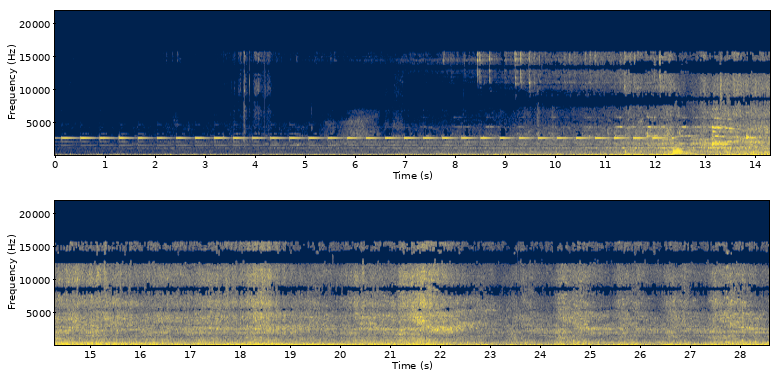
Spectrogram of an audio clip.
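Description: Grade-crossing bells ring as a BNSF freight train approaches, the train's rumble growing steadily louder. About twelve seconds in, the lead diesel locomotive's horn drops in pitch as it passes close by. The locomotives and double-stack container cars then roll past with a heavy rumble and the clatter of wheels over rail joints.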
